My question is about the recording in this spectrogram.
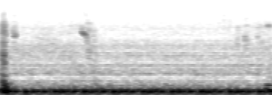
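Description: Steady low rumble of a car heard from inside its cabin, typical of the engine idling while the car sits still.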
